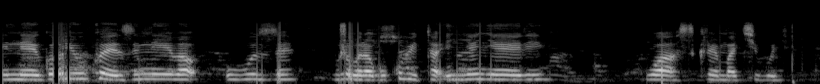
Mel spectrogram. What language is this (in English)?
Kinyarwanda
